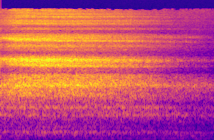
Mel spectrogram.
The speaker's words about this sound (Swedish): Så vi börjar med ett, två, tre, fyra, fem ett, två, tre, fyra, fem. Andas in. Andas ut.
